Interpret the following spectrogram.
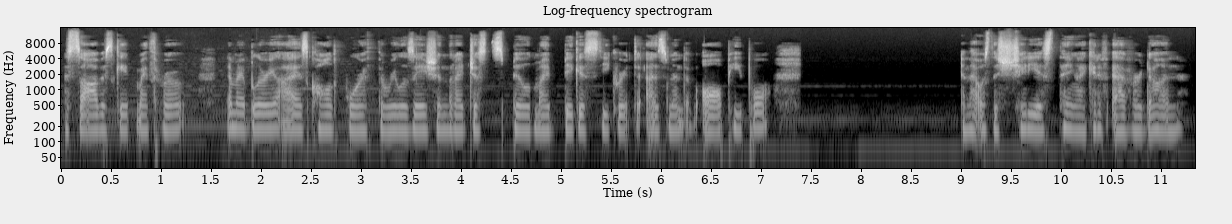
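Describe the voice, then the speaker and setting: A woman's voice: low-pitched, completely flat delivery, moderate pace, a little mellow, husky, soft background music. A woman streamer reading a story aloud in first person, adding casual asides to her audience. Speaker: VTuber story reader.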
